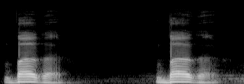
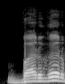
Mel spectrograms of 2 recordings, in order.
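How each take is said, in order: First: बर्गर as "buh-guh", Rs silent; correct pronunciation. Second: बर्गर with both R sounds pronounced; common mispronunciation. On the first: Teacher modelling the word, correct non-rhotic pronunciation. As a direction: say बर्गर without sounding either r. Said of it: "इसका सही उच्चारण जो है". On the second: Teacher showing a common mistake, mispronounced with sounded Rs. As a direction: say बर्गर as "bar-gar", sounding each r. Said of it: "जो कि कहना बिल्कुल गलत है". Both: Shown as a demonstration.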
